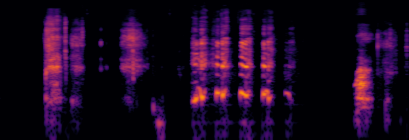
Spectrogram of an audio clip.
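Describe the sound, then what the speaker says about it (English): A pet dog gives short, muffled barks and soft woofs indoors at something heard outside, a couple of isolated sounds followed by a quick cluster of four or five, then one more bark after a pause. "She's a very diligent guard dog."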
